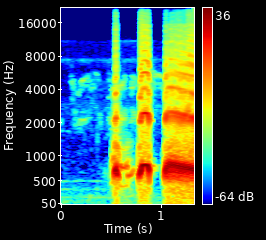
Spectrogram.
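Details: Spotted dove luring call, a single brief burst: two quick mellow coos followed by a longer, steady, slightly falling coo, clear and close with no other sounds.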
